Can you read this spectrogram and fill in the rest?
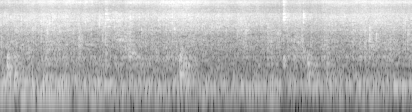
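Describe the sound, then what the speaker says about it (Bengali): Mango pieces fry in hot oil for a pickle, a dense, steady sizzle close to the pan with occasional stirring scrapes. "তেলের মধ্যে আমি সমস্ত আম দিয়ে দিয়েছি।"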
